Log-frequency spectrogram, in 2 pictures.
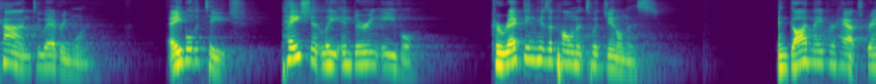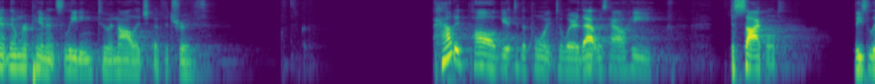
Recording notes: This sermon was recorded on May 23rd, 2021 at Matthew's Table Church in Cleveland, TN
